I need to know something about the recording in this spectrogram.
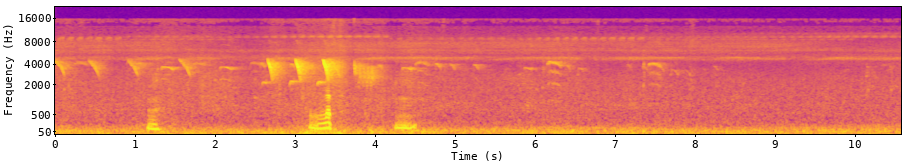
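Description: Quiet outdoor background with small birds chirping in short, repeated falling notes that thin out and stop about seven seconds in. Three brief low voice sounds come about one, three and four seconds in.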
